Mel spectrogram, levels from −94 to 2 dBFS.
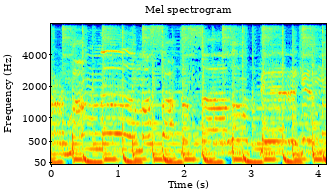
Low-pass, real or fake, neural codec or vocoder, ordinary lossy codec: none; real; none; none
